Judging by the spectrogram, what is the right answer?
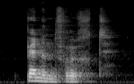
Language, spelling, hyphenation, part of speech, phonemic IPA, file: Dutch, pennenvrucht, pen‧nen‧vrucht, noun, /ˈpɛ.nə(n)ˌvrʏxt/, Nl-pennenvrucht.ogg
- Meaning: literary work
